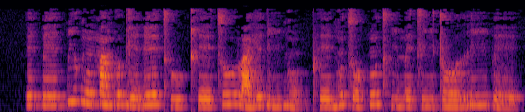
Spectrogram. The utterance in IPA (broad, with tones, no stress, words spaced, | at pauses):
e˨k͡peː˨k͡piː˦ ɡʷũ˦mã˦ɡʷɛ˦ ɡeː˨ɗeː˦ tʰuː˨ kʰeː˨t͡suː˦ βa˨je˦ɗiː˨˦ɡũ˨ | pʰeː˨ɡũ˦t͡soː˨ kũ˦tʰi˨me˨ t͡siː˨toː˨ riː˦peː˨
